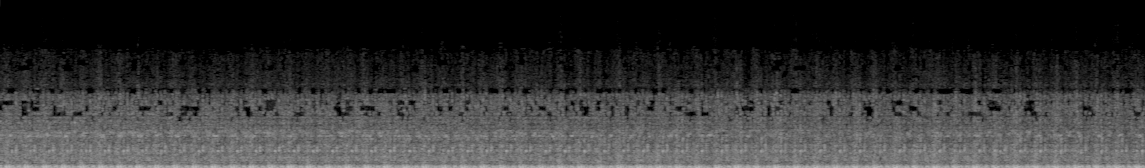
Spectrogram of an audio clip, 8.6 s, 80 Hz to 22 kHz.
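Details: 2013 Chevy Tahoe ex-police V8 (LS, DOD), started on a fresh battery: low, lumpy idle with a regular thump about three per second; a bad miss. Oil pressure is good, and a stuck lifter is suspected. The scanner later shows a random multiple-cylinder misfire.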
